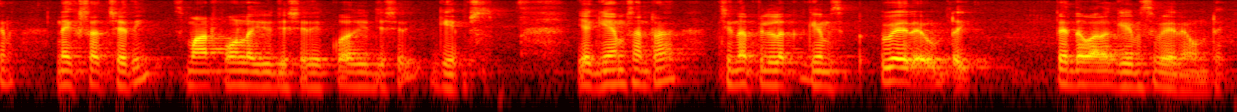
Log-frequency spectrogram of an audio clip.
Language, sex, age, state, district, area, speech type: Telugu, male, 30-45, Telangana, Karimnagar, rural, spontaneous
